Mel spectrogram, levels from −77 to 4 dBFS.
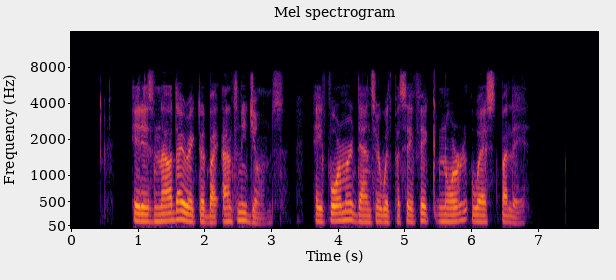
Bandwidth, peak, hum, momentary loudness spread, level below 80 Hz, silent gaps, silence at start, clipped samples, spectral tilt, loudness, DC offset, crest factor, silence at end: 8 kHz; -2 dBFS; none; 12 LU; -56 dBFS; 3.31-3.36 s, 3.53-3.57 s; 0.9 s; under 0.1%; -6 dB/octave; -18 LUFS; under 0.1%; 18 dB; 1.1 s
